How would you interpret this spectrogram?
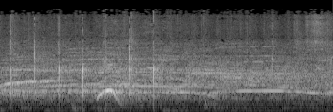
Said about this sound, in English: Give Woody a round of applause.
